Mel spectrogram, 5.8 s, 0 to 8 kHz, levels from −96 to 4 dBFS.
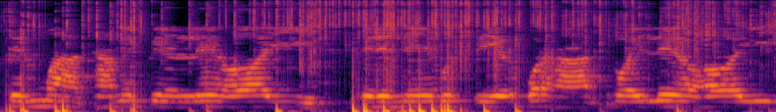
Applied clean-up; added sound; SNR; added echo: classical method WPE with log-MMSE.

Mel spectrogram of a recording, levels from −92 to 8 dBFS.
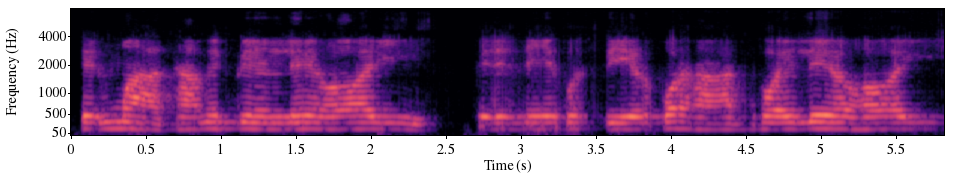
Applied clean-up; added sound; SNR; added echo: neural mask model DeepFilterNet 3.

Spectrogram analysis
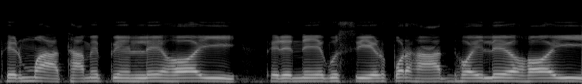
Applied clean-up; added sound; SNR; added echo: none; none; none; none.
